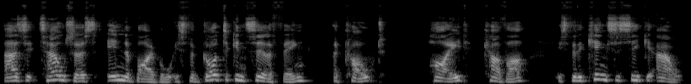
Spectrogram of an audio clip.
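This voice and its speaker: A man giving an earnest, halting spiritual monologue to his viewers, often stopping to ask "okay?" and restarting his sentences. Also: a little high, lively intonation, pushed and bright, husky. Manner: earnest, repetitive, frequent "okay?" check-ins. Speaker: spiritual video host.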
